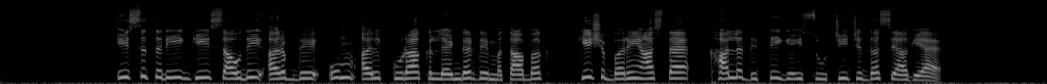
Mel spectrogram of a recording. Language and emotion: Dogri, neutral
